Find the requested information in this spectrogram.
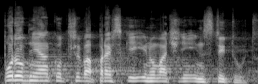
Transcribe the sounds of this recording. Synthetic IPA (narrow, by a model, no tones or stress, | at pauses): po̞do̞bɲɛjako̞t̪r̝̥ɛbapɾaʃskiːʔɪno̞vat͡ʃɲiːɪnst̪ɪt̪ṵt̪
